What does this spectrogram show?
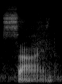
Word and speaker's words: sine: sign of a and sign is always abbreviated si n but it's pronounced sign so if I want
